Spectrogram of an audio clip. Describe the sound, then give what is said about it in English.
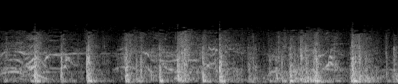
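A horse-drawn buggy pulled by a runaway horse swerves, tips over and crashes in the street, a run of heavy thuds and clattering impacts scattered over about four seconds, while several voices shout and clamor throughout. “Look out, he's swerving! Buggy's going over!”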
